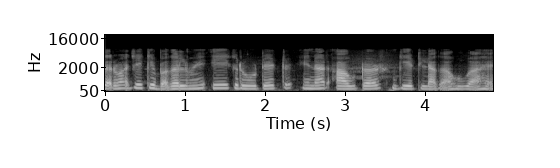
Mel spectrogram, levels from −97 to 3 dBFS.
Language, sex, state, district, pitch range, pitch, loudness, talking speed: Hindi, female, Bihar, Supaul, 190-225 Hz, 205 Hz, -29 LUFS, 150 wpm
